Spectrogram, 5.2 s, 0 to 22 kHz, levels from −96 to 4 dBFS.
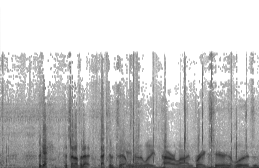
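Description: From 2.52 to 2.78 s the processor falls behind its deadlines and misses buffer after buffer, each lasting around a millisecond and a half, with roughly twenty lost and filled with silence. This processor overload crackle sounds like a gritty, tearing burst riding over the audio until the load eases.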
